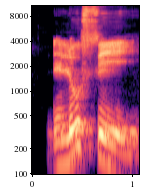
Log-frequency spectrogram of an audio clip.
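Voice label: "delusi", Malay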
